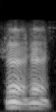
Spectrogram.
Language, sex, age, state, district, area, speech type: Santali, male, 18-30, West Bengal, Jhargram, rural, conversation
